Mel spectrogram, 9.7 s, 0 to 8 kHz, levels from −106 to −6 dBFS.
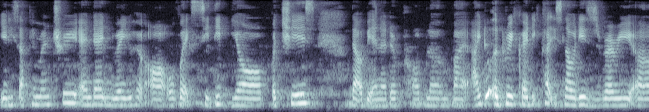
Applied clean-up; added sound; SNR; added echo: none; none; none; none.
